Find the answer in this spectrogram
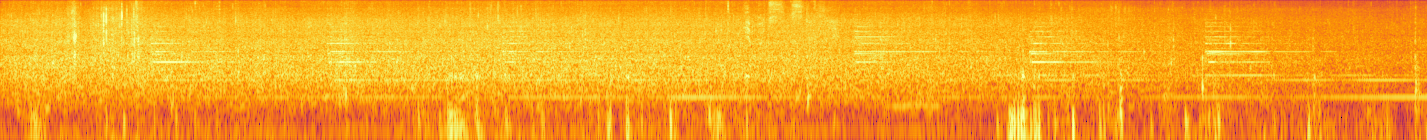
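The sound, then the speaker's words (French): Steady, dense rain hisses continuously with wind rushing beneath it, staying loud throughout, with faint tonal hints and a couple of low thumps near the end. No one speaks. “Et la pluie en même temps. Le vent.”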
